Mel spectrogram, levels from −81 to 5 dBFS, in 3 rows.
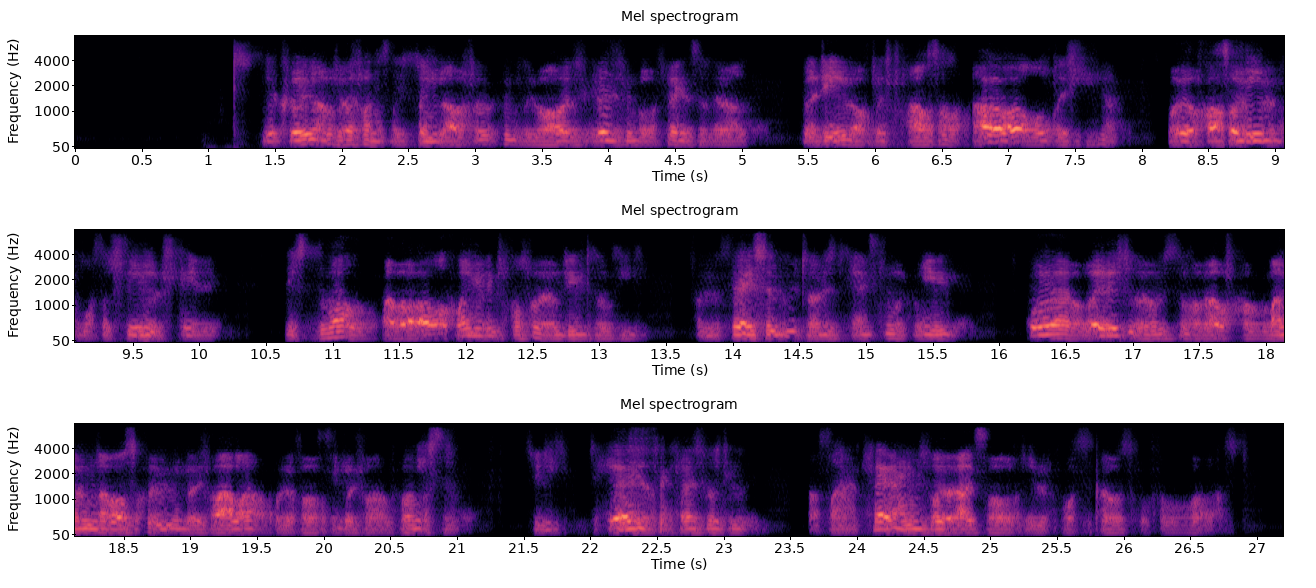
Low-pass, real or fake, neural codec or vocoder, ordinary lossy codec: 7.2 kHz; fake; codec, 16 kHz, 0.5 kbps, FreqCodec, smaller model; none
